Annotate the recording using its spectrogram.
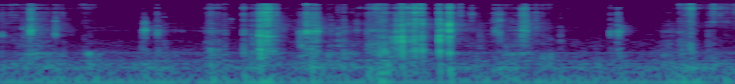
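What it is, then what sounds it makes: Soap bar being shaved with a blade. A utility knife blade shaves the scored surface of a solid pink soap bar held in the palm, leaving small flakes. Irregular, crisp scraping cuts with bright, high crunches and short bursts of shaving noise repeat throughout, with little low end.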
